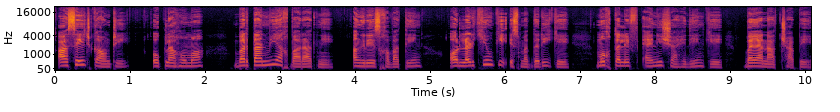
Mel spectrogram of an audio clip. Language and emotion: Urdu, neutral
